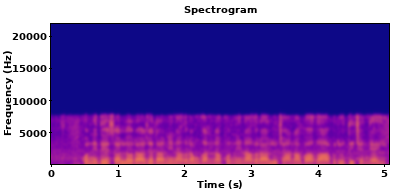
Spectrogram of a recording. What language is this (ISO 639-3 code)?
tel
